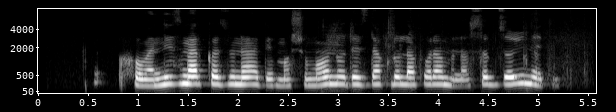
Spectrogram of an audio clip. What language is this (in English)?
Pashto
